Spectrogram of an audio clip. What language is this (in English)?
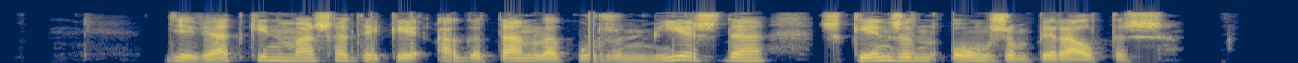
Mari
